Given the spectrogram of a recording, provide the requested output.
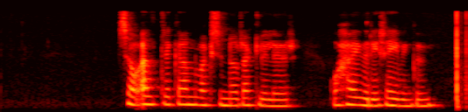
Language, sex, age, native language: Icelandic, female, 13, Icelandic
